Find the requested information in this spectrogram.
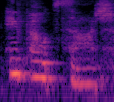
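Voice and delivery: sad whisper; whispered sadness. A narrator's reading. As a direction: breathe it out sadly. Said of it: "began to cry".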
